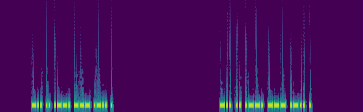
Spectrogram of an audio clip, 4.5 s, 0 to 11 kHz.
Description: Morse code, heard as a keyed tone, about 56 wpm, 700 Hz. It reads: DIPOLE DIPOLE
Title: Speed-Racing Top 90 QSO Elements 45wpm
